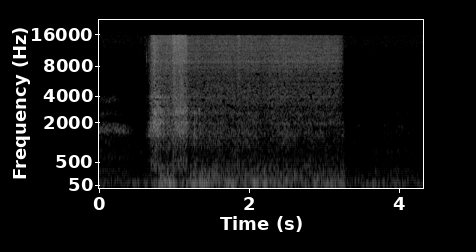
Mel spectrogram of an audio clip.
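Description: Near silence, with a faint steady hiss that starts under a second in and cuts off suddenly past the three-second mark.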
